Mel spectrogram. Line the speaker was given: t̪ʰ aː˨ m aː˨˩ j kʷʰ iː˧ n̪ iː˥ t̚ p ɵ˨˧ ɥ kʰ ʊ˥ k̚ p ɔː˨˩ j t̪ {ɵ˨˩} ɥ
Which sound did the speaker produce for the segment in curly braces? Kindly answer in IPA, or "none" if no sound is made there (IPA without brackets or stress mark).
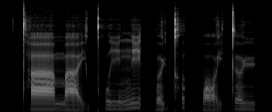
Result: ɵ˧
